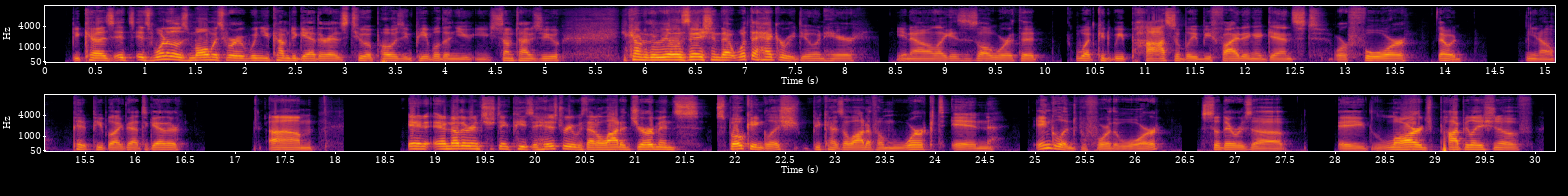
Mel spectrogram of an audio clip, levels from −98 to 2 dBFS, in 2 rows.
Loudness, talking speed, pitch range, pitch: -24 LUFS, 190 wpm, 120-145 Hz, 130 Hz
